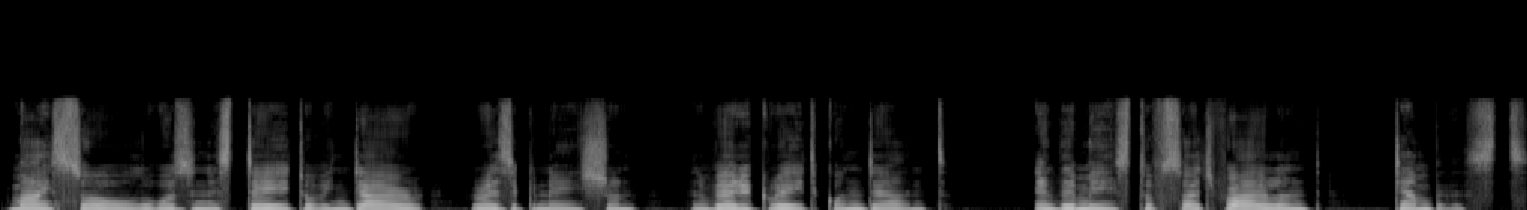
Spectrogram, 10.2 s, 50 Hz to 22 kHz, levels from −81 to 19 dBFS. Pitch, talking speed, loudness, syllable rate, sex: 230 Hz, 120 wpm, -18 LUFS, 3.4 syllables/s, female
